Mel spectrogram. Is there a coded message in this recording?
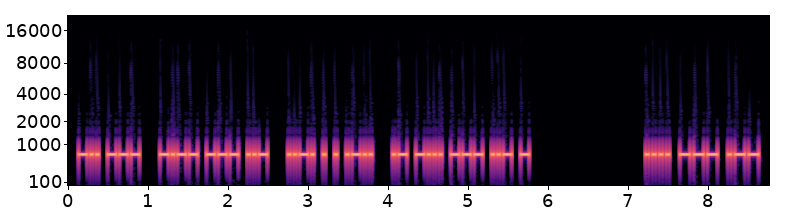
Yes: Morse code from 0.1 to 8.6 s, heard as a keyed tone, about 38 wpm, 700 Hz. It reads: DO YOU FEEL ABOUT HOW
